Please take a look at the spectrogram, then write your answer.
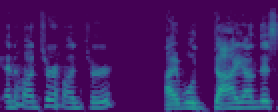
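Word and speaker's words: Hunter × Hunter: the same thing it's Hunter Hunter you don't say Hunter x Hunter you sound like an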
